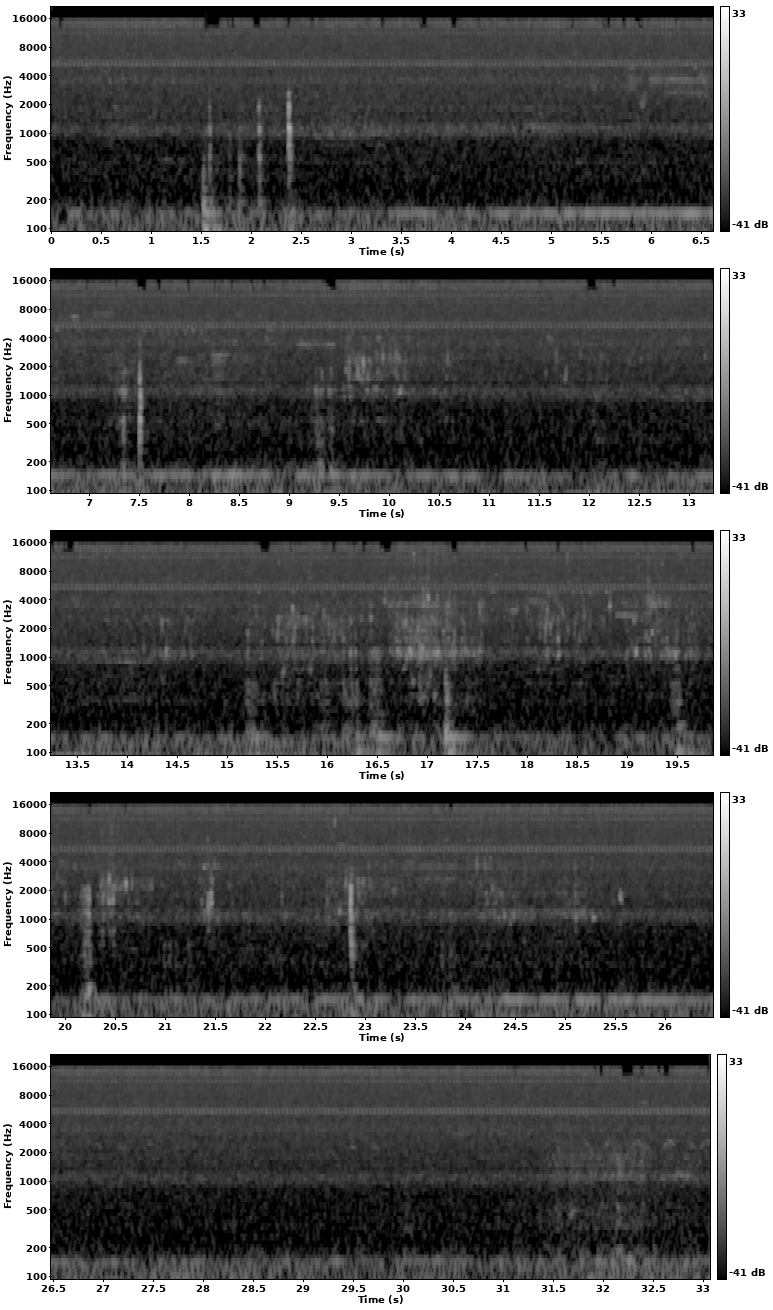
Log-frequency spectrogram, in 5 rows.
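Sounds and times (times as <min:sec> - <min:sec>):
low rumble: 0:00.0 - 0:33.0
water sounds: 0:05.9 - 0:27.0
kayak paddle strokes: 0:14.1 - 0:25.7.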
